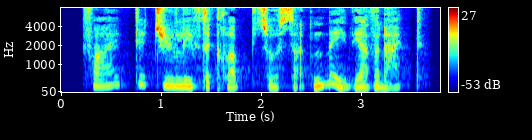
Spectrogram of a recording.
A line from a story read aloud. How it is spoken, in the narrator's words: Viago suddenly asks, though he does so softly, gently even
